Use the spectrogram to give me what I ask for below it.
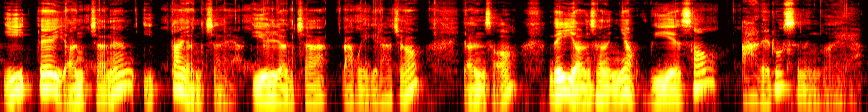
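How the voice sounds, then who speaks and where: Lively husky male Korean teacher. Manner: explains step by step, asks the class questions; lively, animated pitch. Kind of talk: classroom lecture.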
